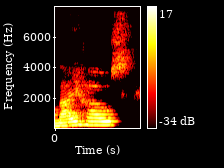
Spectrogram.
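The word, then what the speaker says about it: Nijhuis: quite a bit uh michelle nighthouse uh rhymes with my house so michelle nighthouse beloved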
